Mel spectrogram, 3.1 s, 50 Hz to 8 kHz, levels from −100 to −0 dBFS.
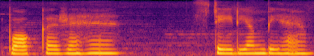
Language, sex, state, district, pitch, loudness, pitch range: Hindi, female, Punjab, Fazilka, 210 Hz, -17 LUFS, 205-220 Hz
